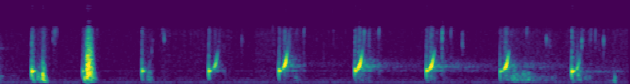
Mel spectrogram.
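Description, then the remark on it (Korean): A voice imitates water droplets dripping with a series of about ten crisp mouth plops, spaced roughly evenly every half second, clear with no talking; no real water is used. “아니에요. 입으로 낸 소리예요.”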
